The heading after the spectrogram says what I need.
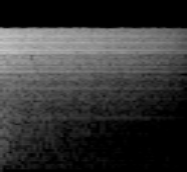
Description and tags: TR-BOB HH Open
figure, kit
